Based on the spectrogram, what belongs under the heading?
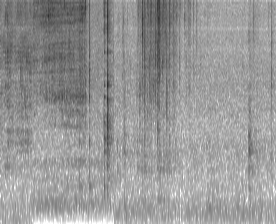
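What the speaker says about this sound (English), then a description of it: "carefully pour about this much water back inside the urn just to rinse it out" Water poured back into an empty coffee urn to rinse it, a splashing fill sound with brief clinks and handling noises, close and moderately loud with no talking.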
